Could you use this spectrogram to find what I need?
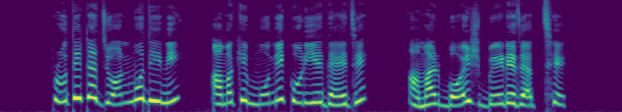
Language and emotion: Bengali, sad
